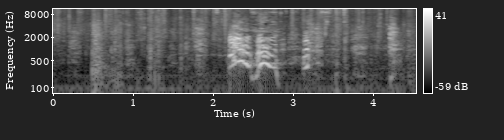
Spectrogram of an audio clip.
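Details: Excited Weimaraner greeting its owner home after four days away: scattered snuffles and short sounds, then a loud wavering high whine around the middle and a brief yelp near the end.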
